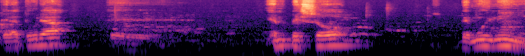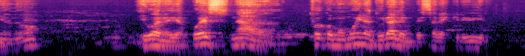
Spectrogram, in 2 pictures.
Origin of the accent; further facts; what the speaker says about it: La Plata, Buenos Aires Province, Argentina; mi lugar de nacimiento, con mi origen, que fue acá a La Plata, unos meses antes de la dictadura, del 76. Me crié acá, bueno, al principio mi infancia fue un poco la dictadura, fue tipo un exilio interno que se tomaron mis viejos.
